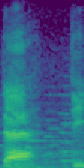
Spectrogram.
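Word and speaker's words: Dadier: My name is spelled D-A-D-I-E-R. Now, it's pronounced Da D.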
